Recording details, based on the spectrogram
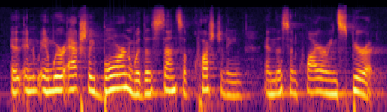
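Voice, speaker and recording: Somewhat breathy, a woman speaks in a medium pitch at a moderate pace. Her intonation stays fairly even. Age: 60s. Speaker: panelist. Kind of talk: panel discussion talk. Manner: halting.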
